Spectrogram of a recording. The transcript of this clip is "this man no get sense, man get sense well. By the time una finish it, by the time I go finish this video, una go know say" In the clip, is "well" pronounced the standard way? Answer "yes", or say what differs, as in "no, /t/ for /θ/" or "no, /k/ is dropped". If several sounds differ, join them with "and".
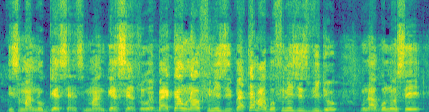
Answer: no, /w/ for /l/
